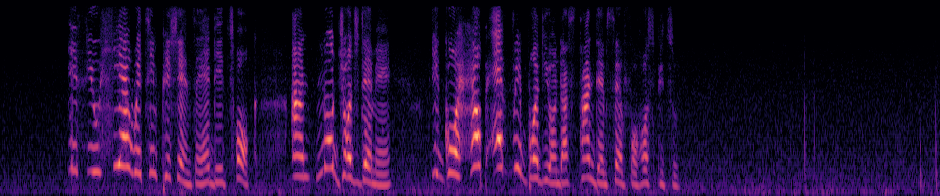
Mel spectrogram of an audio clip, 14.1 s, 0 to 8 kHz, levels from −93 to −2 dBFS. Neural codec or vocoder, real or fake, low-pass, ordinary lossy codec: none; real; 7.2 kHz; MP3, 64 kbps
